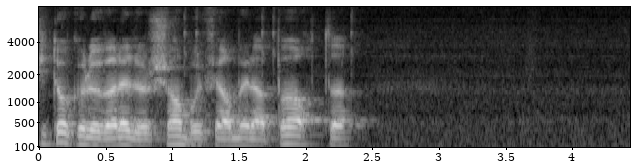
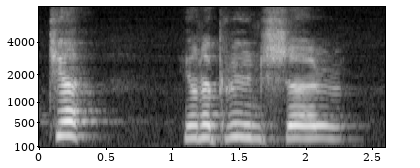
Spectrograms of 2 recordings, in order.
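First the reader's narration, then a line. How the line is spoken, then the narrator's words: Exclaimed. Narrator (French): s'écria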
